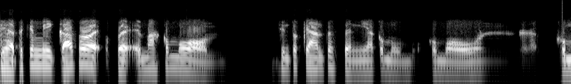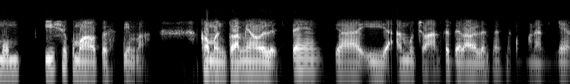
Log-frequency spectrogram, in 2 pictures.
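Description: A man uses a normal speaking voice at a fairly low pitch, with ordinary pitch variation and a moderate pace. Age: 20s. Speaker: podcast guest. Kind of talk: casual chat.

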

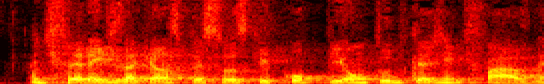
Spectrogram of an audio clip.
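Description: Audible room echo around a man's voice, pitched fairly high. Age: 20s. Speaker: channel host, entrepreneur. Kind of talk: casual chat on a live stream. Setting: Instagram live.

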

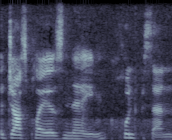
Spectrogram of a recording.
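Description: A woman speaks at a very slow pace. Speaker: podcast co-host. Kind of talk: casual chat.

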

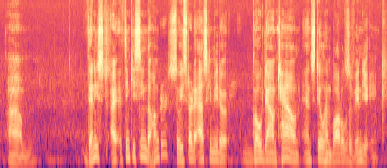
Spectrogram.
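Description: A man with an American accent, medium in pitch and lively in intonation, against noticeable background noise. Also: moderate pace. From San Jose, California (North side), Chicano family. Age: 40s. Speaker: tattoo artist. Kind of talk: interview. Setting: outdoors in a park.

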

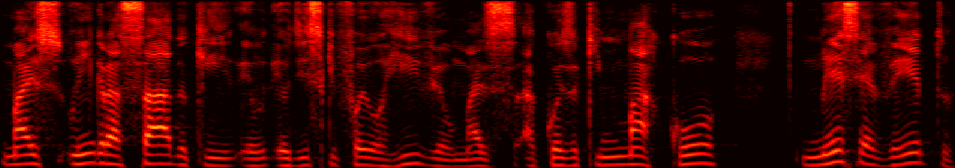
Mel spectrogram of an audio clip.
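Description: A man's fairly high voice, dark and mellow in tone, at a fairly slow pace with ordinary pitch variation. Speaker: church worship leader. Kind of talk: casual interview. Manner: halting.

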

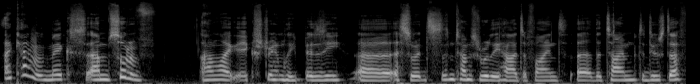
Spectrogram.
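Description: A woman with a south Wales accent talks at a fairly quick pace, her medium pitch showing ordinary variation. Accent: south Wales Welsh. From south Wales valleys. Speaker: guitarist. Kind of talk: casual interview chat.

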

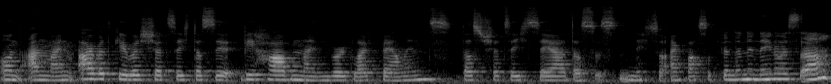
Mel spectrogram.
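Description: Speaking in a Turkish accent at a moderate pace, a woman with a medium-pitched voice talks in a flat monotone with hardly any pauses, over noticeable background noise and audible room echo. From southern Turkey. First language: Turkish (speaking German). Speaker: data analyst. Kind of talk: interview. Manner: halting, with hesitations.

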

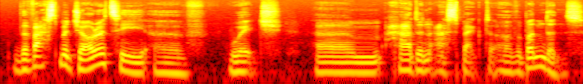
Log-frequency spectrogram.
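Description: Pitch shifts in an ordinary way. The delivery is very slow. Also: man, fairly low pitch for a man. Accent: Welsh. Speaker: lecturer on Celtic mythology. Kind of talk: lecture. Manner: measured, hesitant with fillers.

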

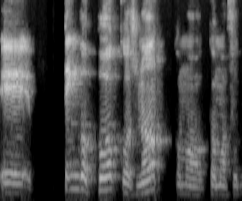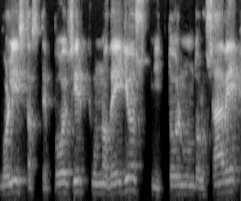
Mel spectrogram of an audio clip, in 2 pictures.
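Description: With a Mexican accent, a man speaks at a moderate pace in a fairly high pitch. His tone is bright and sharp, with ordinary pitch variation. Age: 30s. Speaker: sports journalist and commentator. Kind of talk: interview.

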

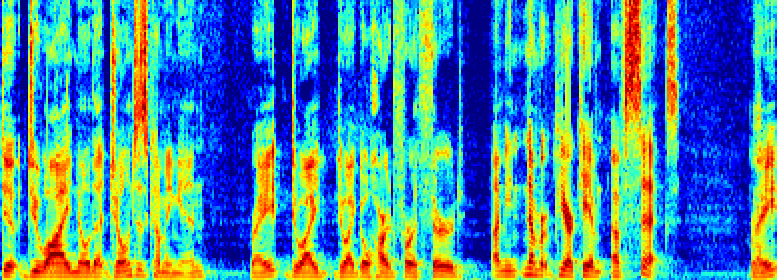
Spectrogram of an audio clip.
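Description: A man's unremarkable speaking voice at medium pitch, with fairly even intonation, a moderate pace and big swings in loudness. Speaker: fantasy hockey podcast co-host. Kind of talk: casual chat.

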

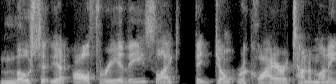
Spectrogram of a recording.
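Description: A man with a plain, everyday voice talks at a fairly quick pace with ordinary pitch variation over a quiet background. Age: 30s. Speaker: author and software developer. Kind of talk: interview, casual chat.

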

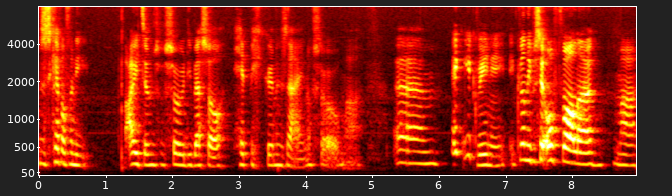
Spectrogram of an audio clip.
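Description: Somewhat breathy, a woman talks at a very slow pace with long, frequent pauses, ordinary pitch variation and big swings in loudness. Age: 40s. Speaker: graphic designer, vintage fashion entrepreneur. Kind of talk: casual interview chat. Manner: halting, many fillers.

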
